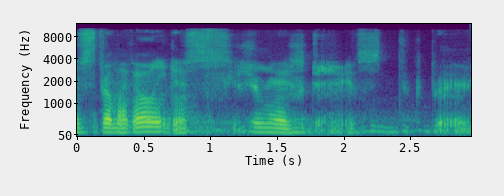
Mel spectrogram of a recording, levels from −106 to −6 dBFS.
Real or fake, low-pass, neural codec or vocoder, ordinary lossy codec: fake; 9.9 kHz; autoencoder, 22.05 kHz, a latent of 192 numbers a frame, VITS, trained on one speaker; AAC, 64 kbps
